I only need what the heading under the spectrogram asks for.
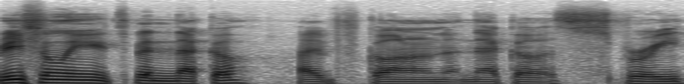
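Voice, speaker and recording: With an animated tone and ordinary pitch variation, a man talks in a fairly low pitch on a very clean recording with a silent background. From New York. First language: Spanish. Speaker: toy collector streamer. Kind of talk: casual live stream chat.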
